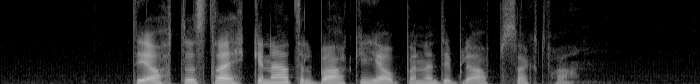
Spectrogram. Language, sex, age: Norwegian, female, 20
